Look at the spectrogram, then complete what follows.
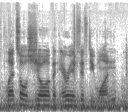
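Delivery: ordinary talk, nothing marked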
